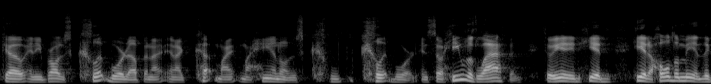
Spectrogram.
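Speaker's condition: Stuttering; much worse through school years, variable with bad days; pretty fluent currently; pretty fluent now, some days unable to say own name; repeated sounds, repeated words

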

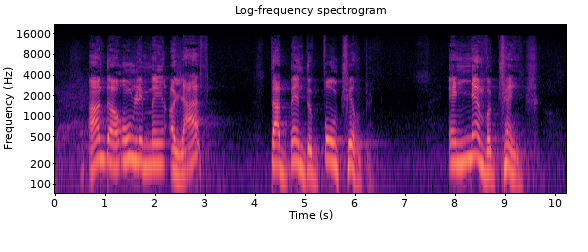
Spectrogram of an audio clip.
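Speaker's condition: Cerebral palsy; speech impediment

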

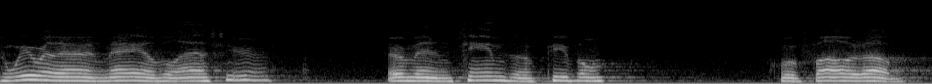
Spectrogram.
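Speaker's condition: Lou Gehrig's disease; given 3 to 5 years to live

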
